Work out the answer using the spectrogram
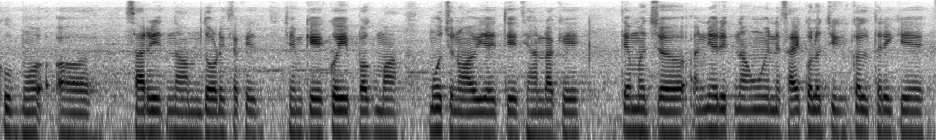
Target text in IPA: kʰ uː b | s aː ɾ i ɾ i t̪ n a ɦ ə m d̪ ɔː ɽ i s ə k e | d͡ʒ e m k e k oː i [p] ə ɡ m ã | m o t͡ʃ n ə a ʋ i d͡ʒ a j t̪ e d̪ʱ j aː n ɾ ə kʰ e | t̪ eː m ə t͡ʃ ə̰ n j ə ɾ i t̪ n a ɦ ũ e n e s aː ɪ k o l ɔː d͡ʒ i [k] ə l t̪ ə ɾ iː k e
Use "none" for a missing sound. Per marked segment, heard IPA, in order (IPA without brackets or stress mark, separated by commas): p, k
